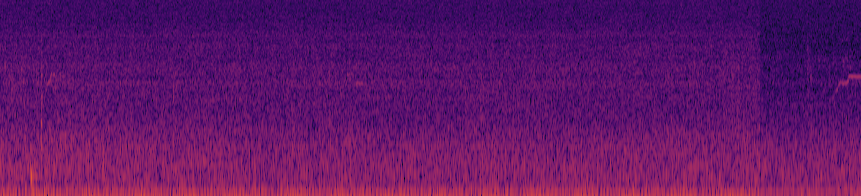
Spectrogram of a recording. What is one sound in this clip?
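A tractor engine drones steadily at a low pitch.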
